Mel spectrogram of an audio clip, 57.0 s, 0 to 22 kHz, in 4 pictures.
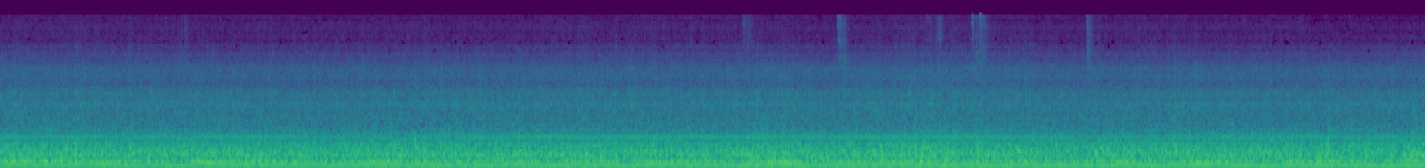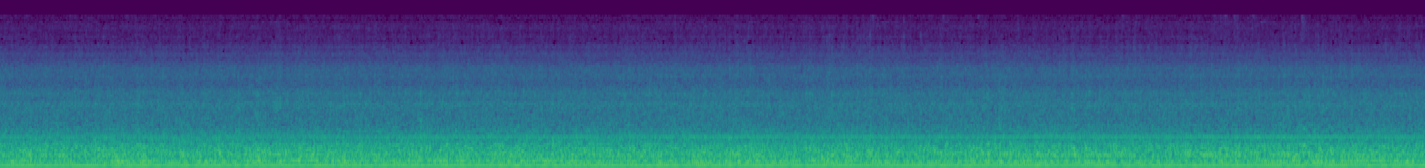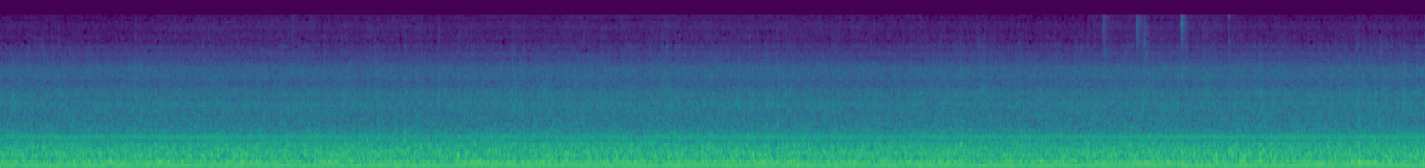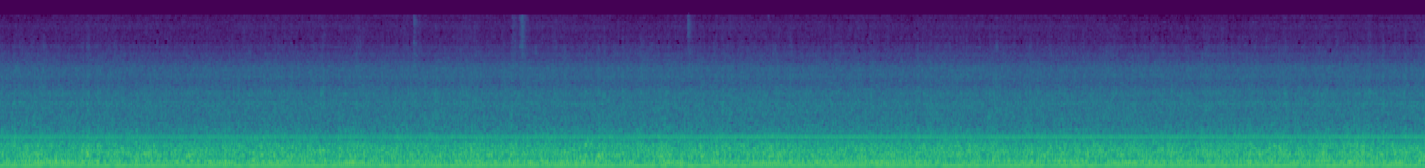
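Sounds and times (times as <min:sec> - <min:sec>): ship machinery low rumble: 0:00.0 - 0:57.0
steady machinery hum: 0:00.0 - 0:57.0.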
